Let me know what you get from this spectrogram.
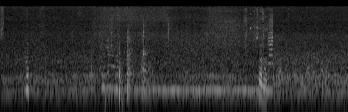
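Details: Honey bees kept for honey farming, around a hive with its queen: a steady humming drone carries a clear single buzzing tone held for about three seconds, broken by sharp handling knocks and rustles.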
